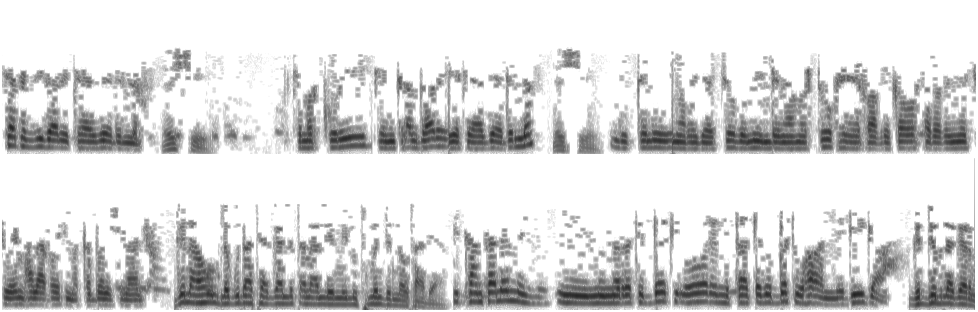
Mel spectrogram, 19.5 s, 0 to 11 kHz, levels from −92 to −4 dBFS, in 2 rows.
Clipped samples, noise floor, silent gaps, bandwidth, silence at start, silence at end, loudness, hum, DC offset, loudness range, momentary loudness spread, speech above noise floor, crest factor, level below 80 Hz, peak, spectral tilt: under 0.1%; -57 dBFS; none; 4 kHz; 0 s; 0 s; -28 LUFS; none; under 0.1%; 3 LU; 10 LU; 29 dB; 16 dB; -60 dBFS; -12 dBFS; -11.5 dB/octave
